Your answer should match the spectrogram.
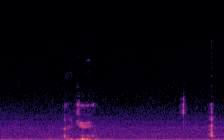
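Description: Quiet room with a steady low microphone hum. About a second and a half in comes one brief, soft vocal sound from the narrator, like a murmur or breath, and near the end a faint computer-mouse click as the page is scrolled.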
